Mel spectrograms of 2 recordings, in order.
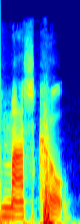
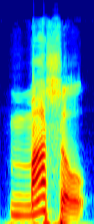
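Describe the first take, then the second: First: A k sound is heard in the middle. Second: No k sound is heard in the middle. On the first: The speaker calls it wrong. "not muscle" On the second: The speaker calls it right. "but muscle"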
